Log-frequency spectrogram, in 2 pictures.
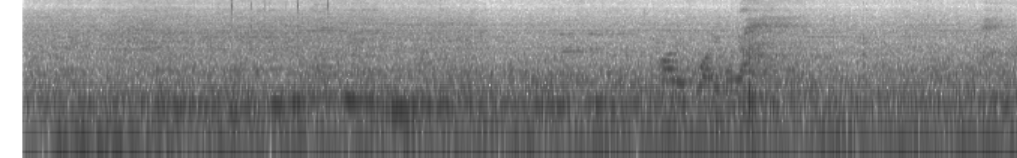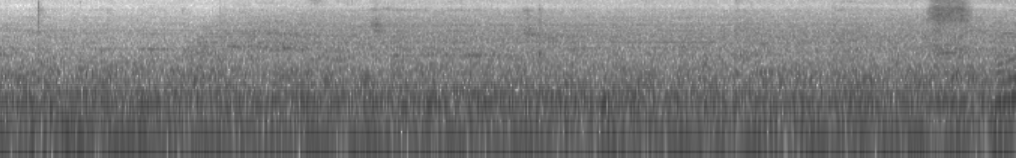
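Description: Air bubbles gurgle and fizz steadily in an aquarium.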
